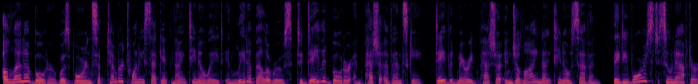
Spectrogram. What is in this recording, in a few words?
Educational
